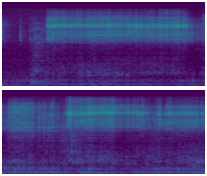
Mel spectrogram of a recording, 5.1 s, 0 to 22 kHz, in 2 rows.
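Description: Pair of 9-gram hobby servos on a pan-and-tilt FPV camera mount buzzing in a high whir. The buzz comes in stretches of a second or two with short pauses as the camera pans and tilts to follow the head tracker.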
